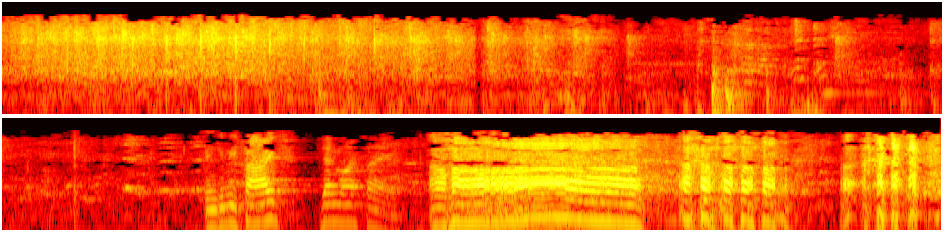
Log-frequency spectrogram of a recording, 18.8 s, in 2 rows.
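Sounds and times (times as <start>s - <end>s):
audience applause: 0.0s - 6.4s
laughter: 10.4s - 11.8s, 13.7s - 18.7s
speech: 11.8s - 18.6s.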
